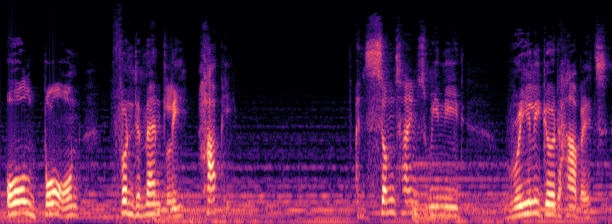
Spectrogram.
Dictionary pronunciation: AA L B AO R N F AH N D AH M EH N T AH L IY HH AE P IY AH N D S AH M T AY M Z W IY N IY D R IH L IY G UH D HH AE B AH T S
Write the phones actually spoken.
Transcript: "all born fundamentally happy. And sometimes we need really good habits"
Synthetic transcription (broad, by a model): AA L B AO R N F AH N D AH M EH N T L IY HH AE P IY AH N S AH M T AY M Z W IY N IY D R IH L IY G UH D HH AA B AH T S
